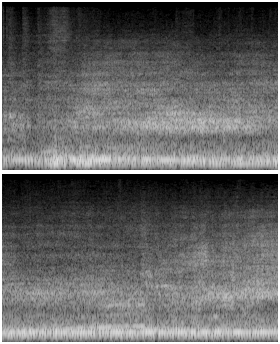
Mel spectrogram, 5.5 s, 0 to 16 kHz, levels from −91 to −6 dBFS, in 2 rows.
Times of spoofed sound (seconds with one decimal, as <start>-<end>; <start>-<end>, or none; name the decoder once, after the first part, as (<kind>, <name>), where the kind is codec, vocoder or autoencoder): none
